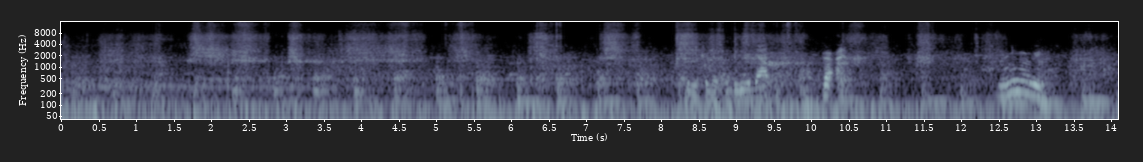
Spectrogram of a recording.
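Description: A trowel scrapes mortar on concrete blocks in short strokes.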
